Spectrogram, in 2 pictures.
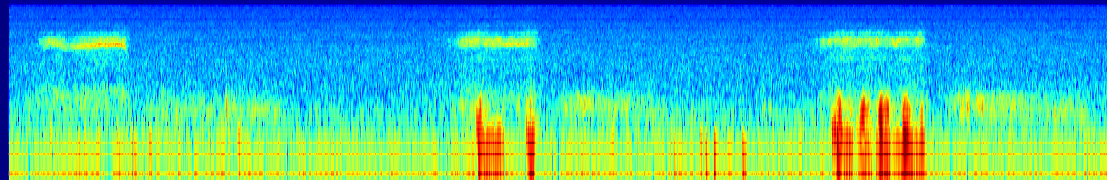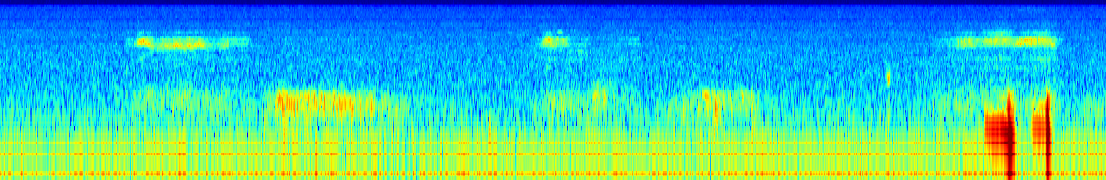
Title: Deez still snores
